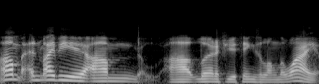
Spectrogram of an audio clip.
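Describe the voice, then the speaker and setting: Here a man speaks with an Australian accent. His intonation is lively. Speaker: SEO and marketing professional. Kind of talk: tutorial. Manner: casual, with many fillers.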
